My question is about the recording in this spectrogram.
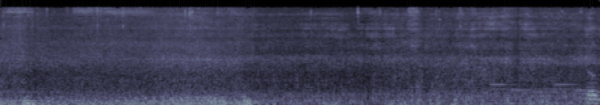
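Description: Wind buffeting a phone microphone outdoors: an uneven low rumble with no clear tone.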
